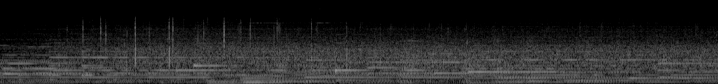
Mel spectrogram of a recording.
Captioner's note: inspirational orchestral music; audience applauds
